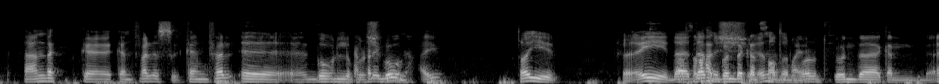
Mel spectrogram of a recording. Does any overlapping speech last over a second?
Yes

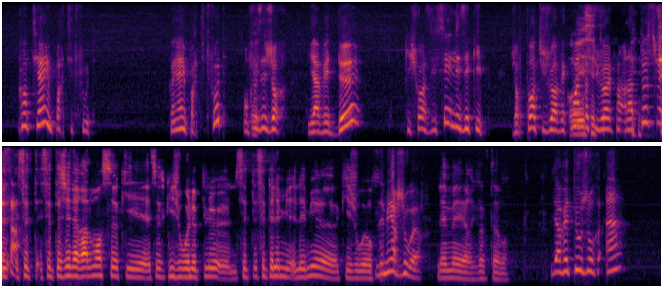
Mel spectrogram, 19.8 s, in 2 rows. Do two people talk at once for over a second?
No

